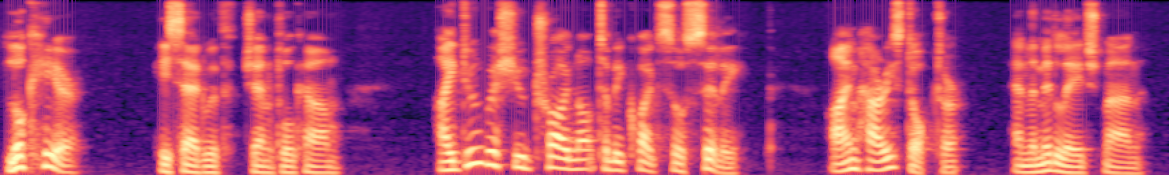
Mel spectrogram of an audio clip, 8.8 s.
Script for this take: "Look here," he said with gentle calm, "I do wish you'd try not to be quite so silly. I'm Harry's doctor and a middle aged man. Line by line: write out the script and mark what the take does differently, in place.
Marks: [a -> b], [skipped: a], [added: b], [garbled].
"Look here," he said with gentle calm, "I do wish you'd try not to be quite so silly. I'm Harry's doctor and [a -> the] middle aged man.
